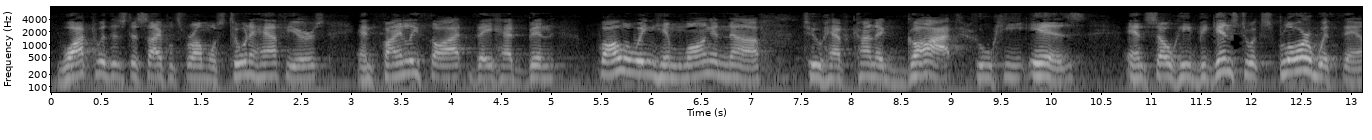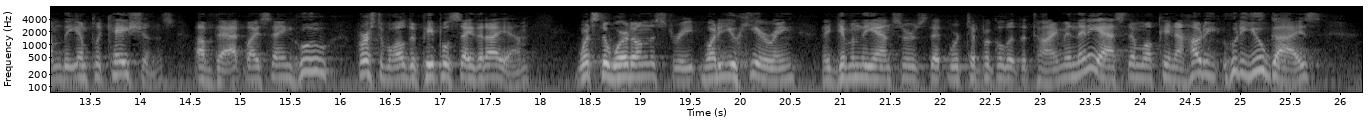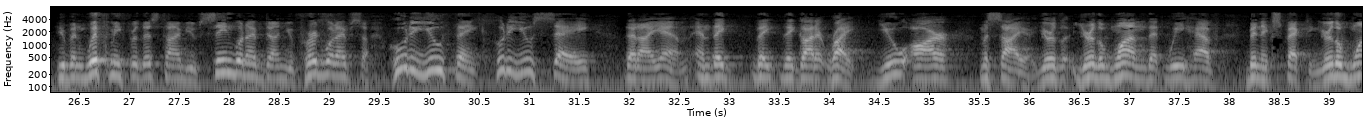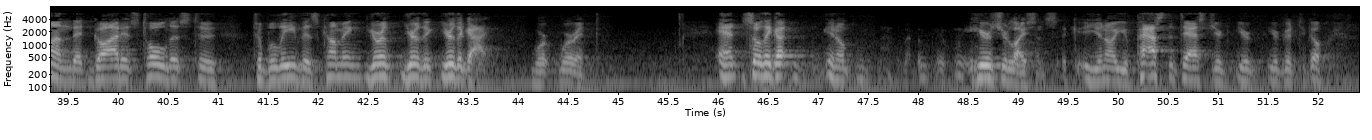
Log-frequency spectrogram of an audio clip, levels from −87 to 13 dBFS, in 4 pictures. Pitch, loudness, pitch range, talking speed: 160 Hz, -28 LUFS, 145-175 Hz, 205 wpm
